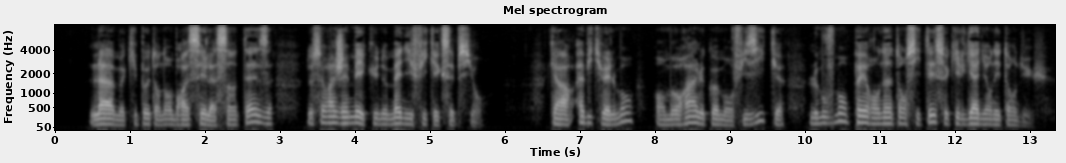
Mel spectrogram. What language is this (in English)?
French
